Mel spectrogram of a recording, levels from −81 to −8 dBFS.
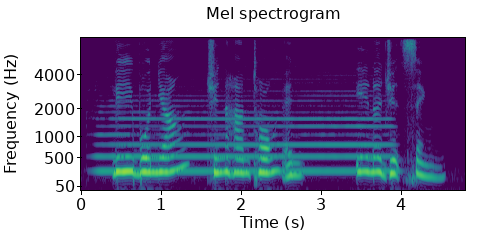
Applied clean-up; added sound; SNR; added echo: none; Wind instrument, woodwind instrument; 12 dB; none.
